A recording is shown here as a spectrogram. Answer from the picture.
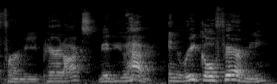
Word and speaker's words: Enrico Fermi: Enrico Fermi. That's how they say it back in Italy back in the day.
